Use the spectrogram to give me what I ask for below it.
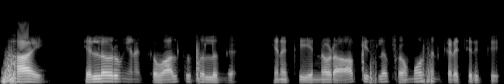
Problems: constant background noise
